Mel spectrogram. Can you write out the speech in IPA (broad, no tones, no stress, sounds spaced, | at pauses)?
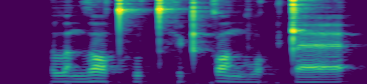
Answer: l ɒ n ð ɒ t̪ʰ u t̪ʰ ɪ ʈ k ɒ n β ɒ k ʈ æ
